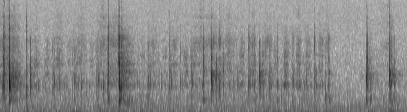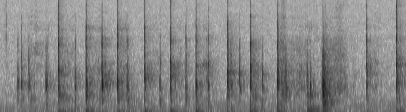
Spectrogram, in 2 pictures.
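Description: A thin pen-like tool taps quickly across the hinged lids of a hollow, multi-row translucent plastic weekly pill organizer. Soft scratchy clicks in the first half give way to a rapid, even run of sharp, bright plastic ticks that die away almost instantly, over a faint low hum.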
